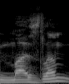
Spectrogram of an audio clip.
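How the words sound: The word is said with an American pronunciation. The speaker calls it wrong.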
